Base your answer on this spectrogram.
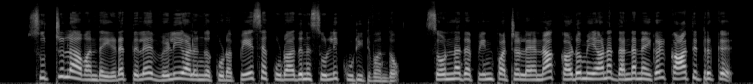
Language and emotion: Tamil, angry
